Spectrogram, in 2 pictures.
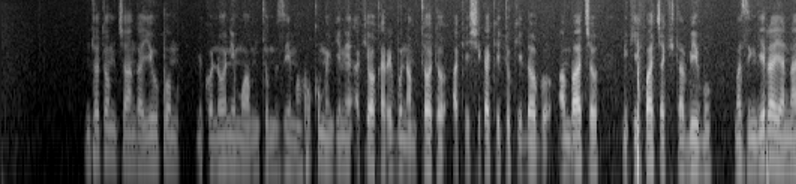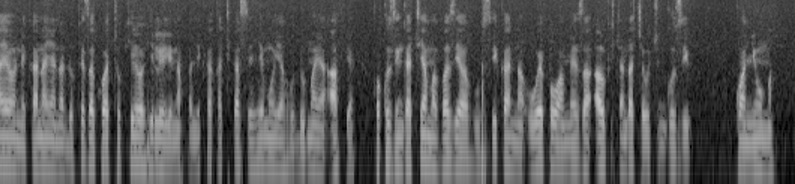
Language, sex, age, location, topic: Swahili, male, 18-24, Nairobi, health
